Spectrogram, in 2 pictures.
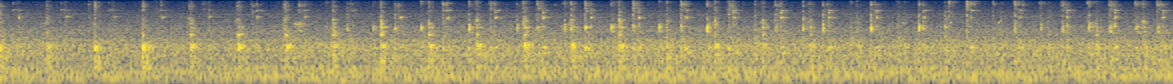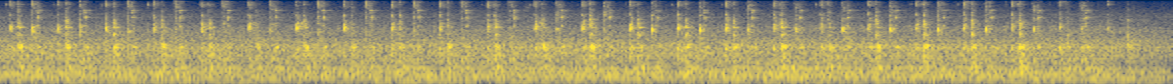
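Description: A serger sewing machine chaining off the end of a fabric edge, running with a fast, even mechanical ticking and whirr, close and steady throughout with no speech.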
